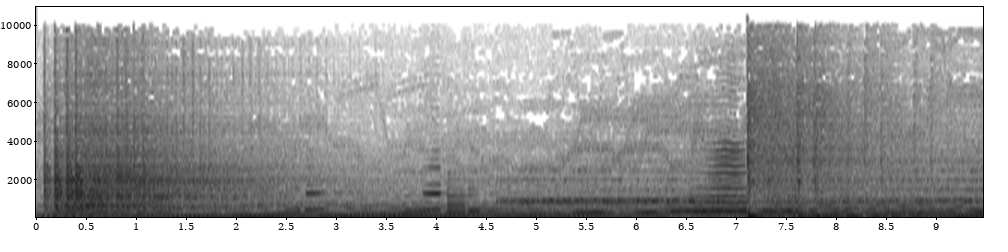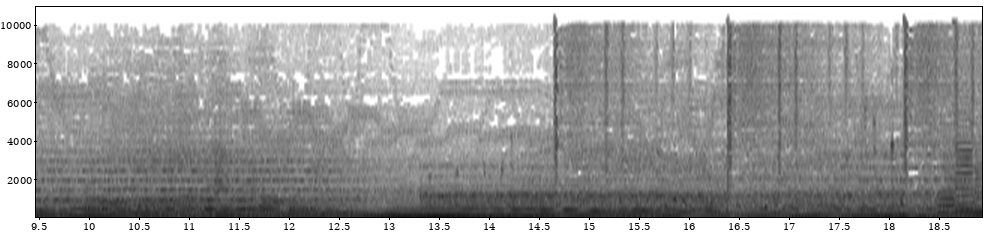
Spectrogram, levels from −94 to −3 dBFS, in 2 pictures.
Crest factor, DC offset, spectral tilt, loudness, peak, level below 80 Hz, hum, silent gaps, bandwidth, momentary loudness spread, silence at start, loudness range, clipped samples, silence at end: 18 dB; under 0.1%; -5.5 dB/octave; -20 LUFS; -2 dBFS; -30 dBFS; none; none; 11 kHz; 6 LU; 0 s; 3 LU; under 0.1%; 0 s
